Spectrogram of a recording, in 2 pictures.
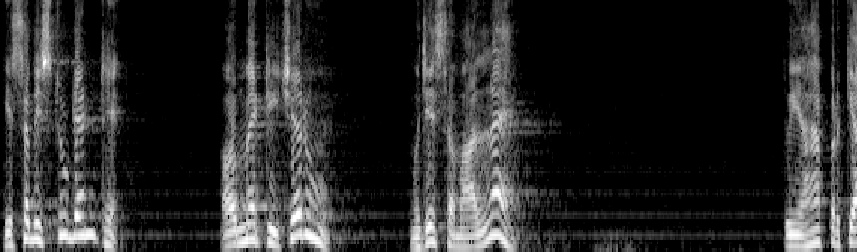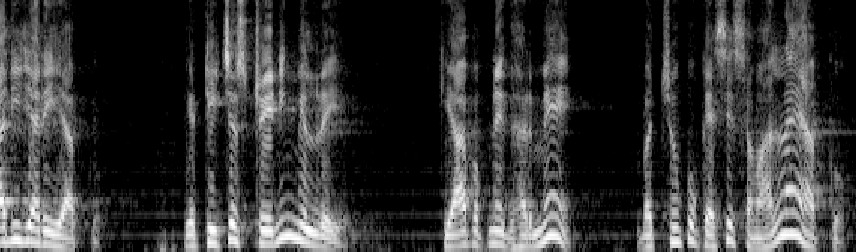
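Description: A man's voice: fairly high pitch, sing-song, measured pace, long pauses. A man giving a spiritual discourse to an audience, leading guided affirmations and repeating phrases. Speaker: spiritual teacher. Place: large hall with an audience. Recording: long reverb from a hall.

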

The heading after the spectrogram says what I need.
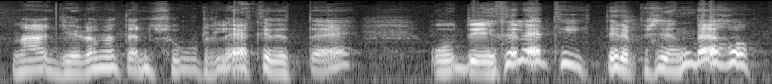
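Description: An older woman playing a frail, loving village grandmother who gently consoles her daughter in a family drama. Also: a little high, very animated, quick pace, breathy edge, heavily acted. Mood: consoling.

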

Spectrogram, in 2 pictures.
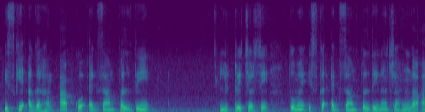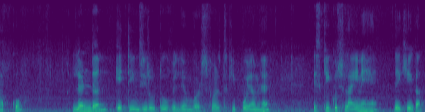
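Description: A man teaching a literature lesson, explaining terms patiently and repeating sounds to drill them, reading English definitions slowly before explaining them in Hindi. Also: mid-range voice, warm tone, dull audio, slight background noise.

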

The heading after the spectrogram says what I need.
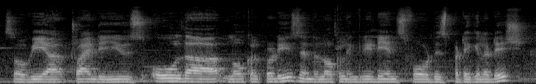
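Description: A man's voice: mid-range voice, fairly even intonation, normal speed, darkish tone, a little hiss or hum. A man in his forties with a South Indian accent, talking informally as a chef in an interview. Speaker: executive chef, interview guest. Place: open-air hotel pavilion demonstration table. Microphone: lapel mic. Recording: roomy echo, music underneath.

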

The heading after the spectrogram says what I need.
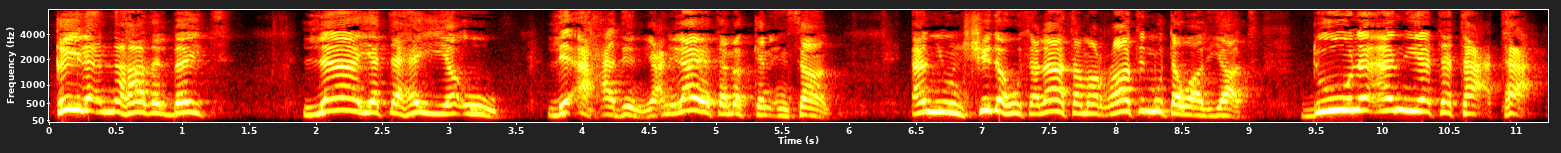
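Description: A man with an Iraqi Arabic accent, a sheikh giving a classroom lecture on rhetoric. He explains by asking and answering his own questions and reads quoted lines slowly and deliberately. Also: extremely high pitch, lively intonation, sharp tone.

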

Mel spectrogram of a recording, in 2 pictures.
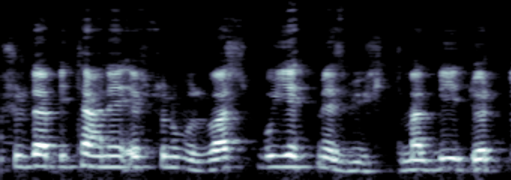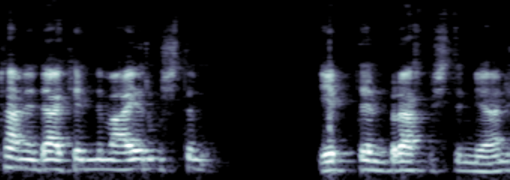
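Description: A man giving calm, matter-of-fact gameplay commentary as a gaming YouTuber, sending greetings to his viewers. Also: a little high.

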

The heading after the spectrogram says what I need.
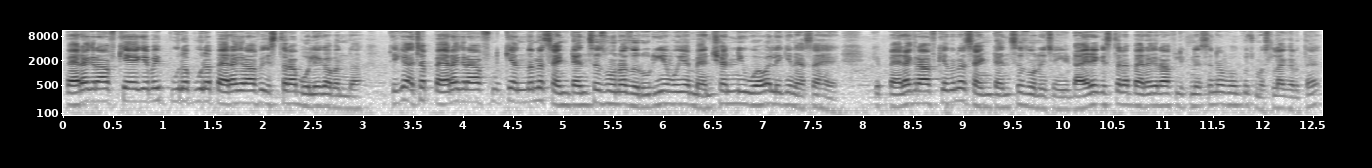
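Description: Guy explaining code, chatty, mellow tone, bit of background noise. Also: on the high side, fairly even intonation, quick pace, hardly any pauses. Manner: chatty, explains step by step with frequent "ṭhīk hai". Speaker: programming instructor. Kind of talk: casual coding lesson.

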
